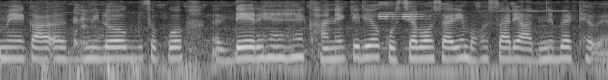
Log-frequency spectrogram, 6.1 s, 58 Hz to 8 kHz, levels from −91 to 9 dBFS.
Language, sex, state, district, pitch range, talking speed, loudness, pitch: Hindi, female, Uttar Pradesh, Lucknow, 215-220 Hz, 215 wpm, -17 LUFS, 215 Hz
